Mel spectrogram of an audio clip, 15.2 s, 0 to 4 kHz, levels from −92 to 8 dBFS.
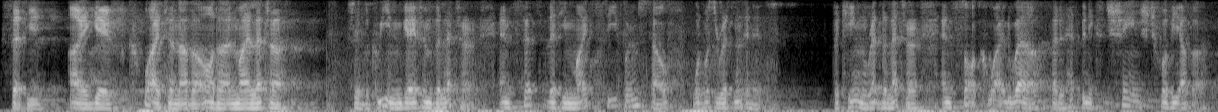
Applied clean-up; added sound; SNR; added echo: neural separator model SepFormer DNS4.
